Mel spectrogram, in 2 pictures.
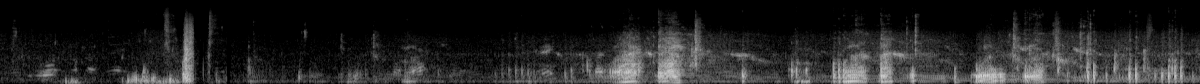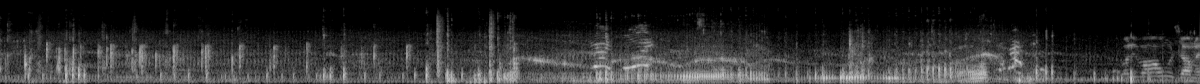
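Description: A trials motorcycle's engine blipping and revving in short bursts as it is ridden over rocks, with sharp knocks mixed in, and voices in the background. The engine sound builds from about five seconds in.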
